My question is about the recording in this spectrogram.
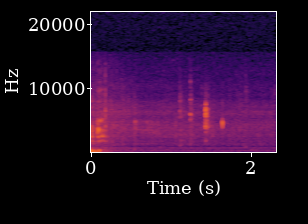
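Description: Two faint, short clicks about a quarter second apart, about a second and a half in, over quiet room tone.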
